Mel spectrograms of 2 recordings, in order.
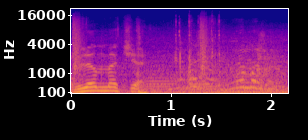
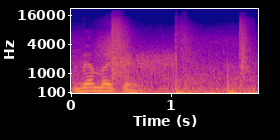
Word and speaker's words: Lahmacun: Lahmacun. Lahmacun.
